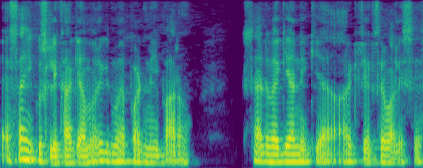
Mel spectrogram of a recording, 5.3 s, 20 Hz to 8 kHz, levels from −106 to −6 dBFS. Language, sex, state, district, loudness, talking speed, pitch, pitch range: Hindi, male, Bihar, Araria, -16 LUFS, 225 wpm, 140 Hz, 130-150 Hz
